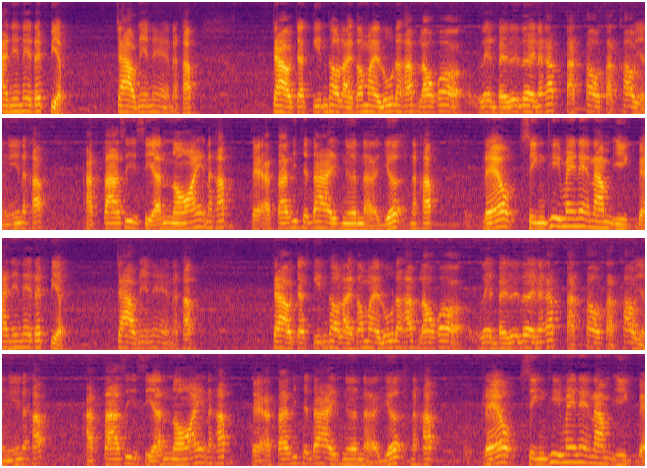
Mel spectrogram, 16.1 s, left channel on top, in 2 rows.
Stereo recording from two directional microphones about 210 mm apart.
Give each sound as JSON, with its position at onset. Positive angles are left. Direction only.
{"t": 0.0, "sound": "a man's voice", "side_deg": 55}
